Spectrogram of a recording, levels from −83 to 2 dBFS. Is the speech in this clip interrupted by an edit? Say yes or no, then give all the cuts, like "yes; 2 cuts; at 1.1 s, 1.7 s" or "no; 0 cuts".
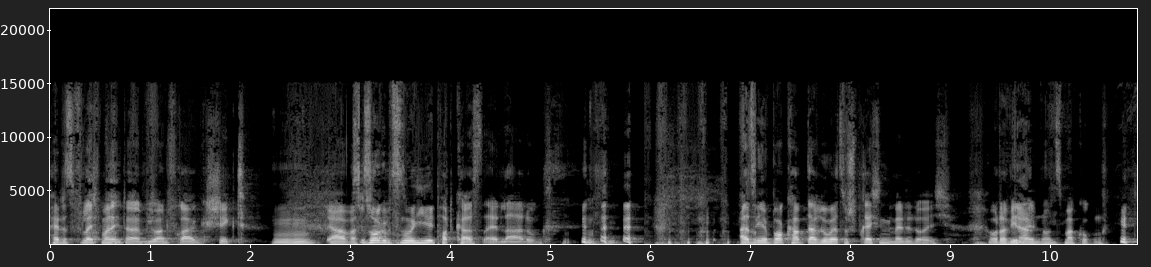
yes; 5 cuts; at 3.1 s, 3.8 s, 5.9 s, 7.0 s, 8.4 s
